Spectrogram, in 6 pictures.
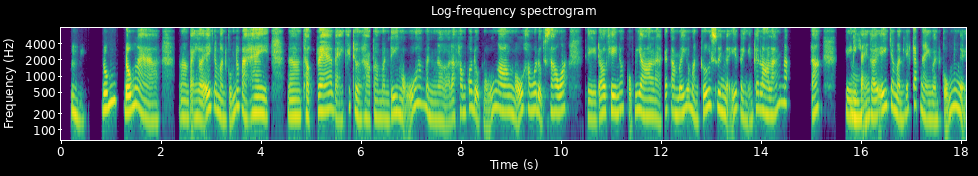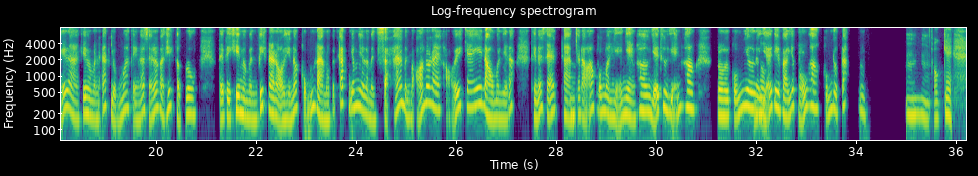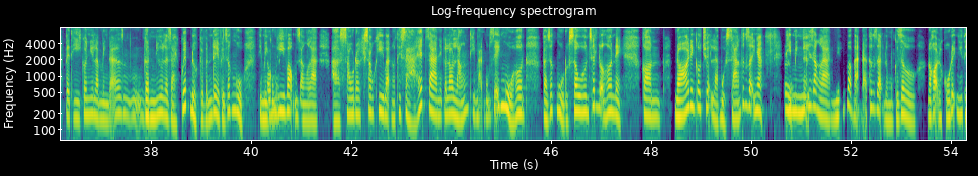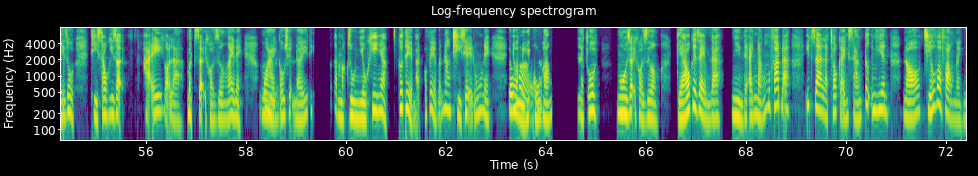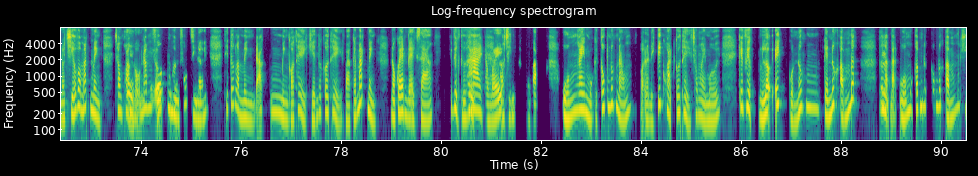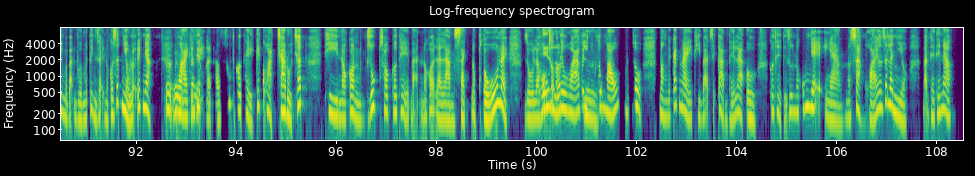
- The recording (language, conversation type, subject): Vietnamese, advice, Làm sao để có buổi sáng tràn đầy năng lượng và bắt đầu ngày mới tốt hơn?
- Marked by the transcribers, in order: other background noise; tapping; unintelligible speech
